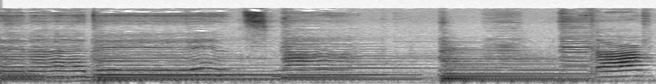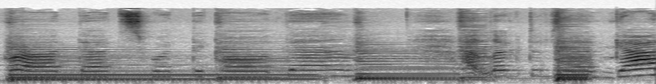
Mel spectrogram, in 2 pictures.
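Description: A song on strummed acoustic guitar, the chords struck afresh every second or so, with short sung phrases from a woman's voice about halfway through and again near the end.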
